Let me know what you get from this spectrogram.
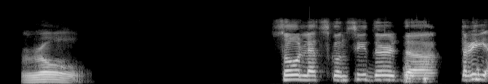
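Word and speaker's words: rho: So in this particular statistical tool this is used okay R subs or the Greek letter which is pronounced as row.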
